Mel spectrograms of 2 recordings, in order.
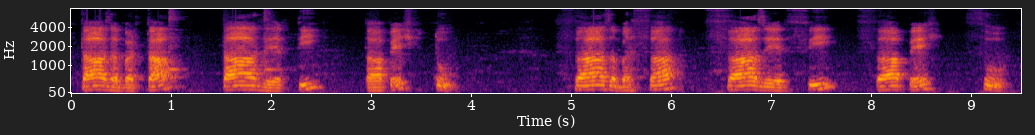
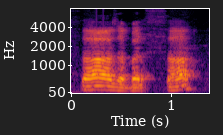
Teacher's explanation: جب سا آئے گا تو سا کو ہم زبان کو دونوں دانتوں کے درمیان لے کے جائیں گے تو سا کی آواز آٹومیٹک ہماری نکل آئے گی اور ہمارا تلفظ بالکل ٹھیک ہو جائے گا۔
